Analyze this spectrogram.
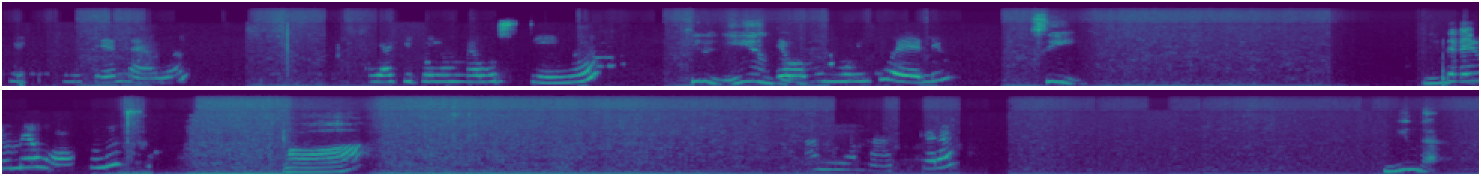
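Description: A girl speaks with animation over an online call.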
